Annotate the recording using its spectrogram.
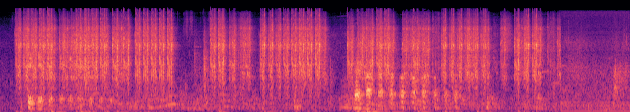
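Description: Many camera shutters firing in rapid, overlapping bursts, broken by a few short pauses, with low voices underneath.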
